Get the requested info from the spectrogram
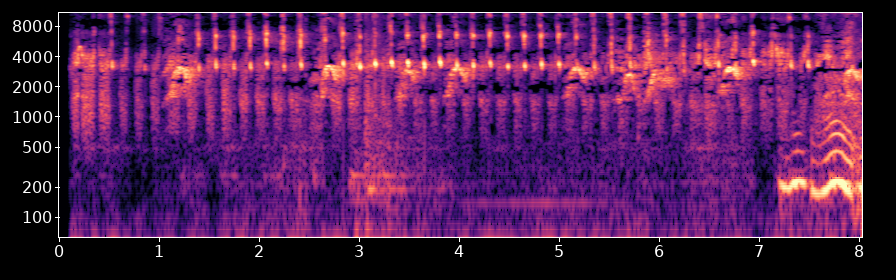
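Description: Cockatiel chicks give rapid, raspy, pulsing begging calls, several per second, while being hand-fed.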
